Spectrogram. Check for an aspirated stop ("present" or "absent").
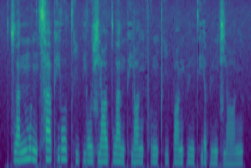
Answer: present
